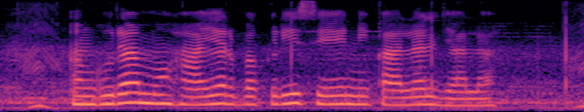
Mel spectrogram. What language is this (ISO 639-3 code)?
bho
